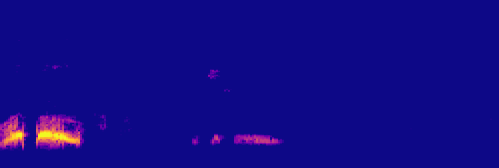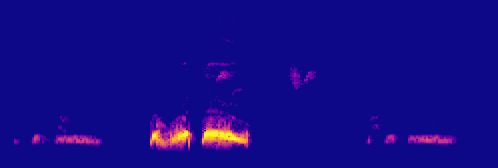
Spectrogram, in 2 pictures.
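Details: Decoy spotted dove calling to provoke rival doves: a loud double coo of low wavering hoots, followed by soft flat trailing notes, the whole phrase repeated about six seconds later in a quiet setting.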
